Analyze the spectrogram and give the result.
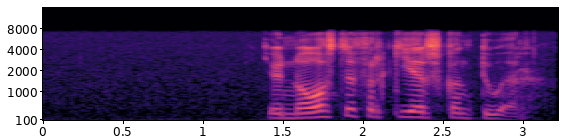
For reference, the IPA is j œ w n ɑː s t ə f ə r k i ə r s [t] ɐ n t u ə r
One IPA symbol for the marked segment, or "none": k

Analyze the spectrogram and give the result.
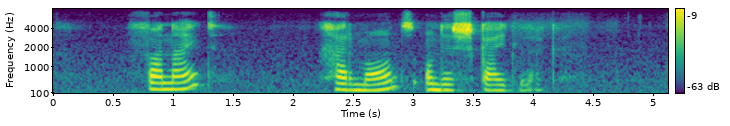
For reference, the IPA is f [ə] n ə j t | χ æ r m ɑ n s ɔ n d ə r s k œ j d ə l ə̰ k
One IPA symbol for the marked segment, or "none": ɐ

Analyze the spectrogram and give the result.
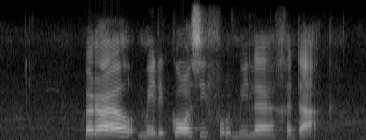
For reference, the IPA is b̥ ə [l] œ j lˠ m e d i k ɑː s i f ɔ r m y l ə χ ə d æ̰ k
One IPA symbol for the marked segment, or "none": ɾ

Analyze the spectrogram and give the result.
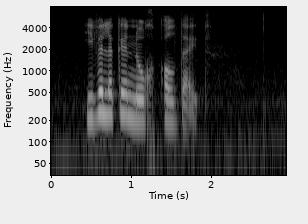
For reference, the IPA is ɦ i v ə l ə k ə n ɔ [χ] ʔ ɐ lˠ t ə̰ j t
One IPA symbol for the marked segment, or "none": χ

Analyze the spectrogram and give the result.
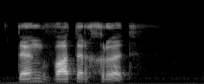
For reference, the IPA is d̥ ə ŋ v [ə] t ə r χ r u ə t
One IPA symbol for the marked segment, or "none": ɐ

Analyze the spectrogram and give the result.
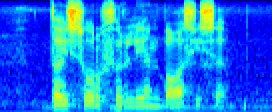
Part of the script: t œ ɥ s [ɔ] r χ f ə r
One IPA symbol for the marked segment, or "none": ɔ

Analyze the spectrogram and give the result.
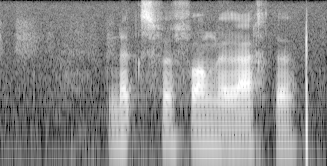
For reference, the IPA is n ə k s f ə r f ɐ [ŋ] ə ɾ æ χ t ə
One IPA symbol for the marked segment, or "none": ŋ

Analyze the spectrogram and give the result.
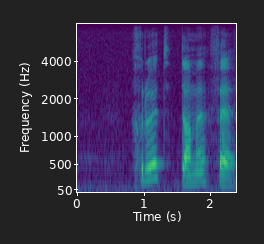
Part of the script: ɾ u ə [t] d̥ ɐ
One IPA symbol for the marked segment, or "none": t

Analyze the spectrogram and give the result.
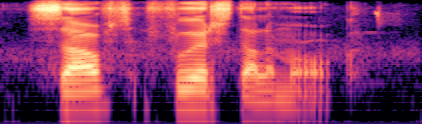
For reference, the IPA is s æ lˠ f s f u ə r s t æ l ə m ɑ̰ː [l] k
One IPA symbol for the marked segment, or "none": none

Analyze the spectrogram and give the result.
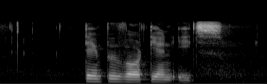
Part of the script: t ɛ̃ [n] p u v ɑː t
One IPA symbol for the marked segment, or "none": m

